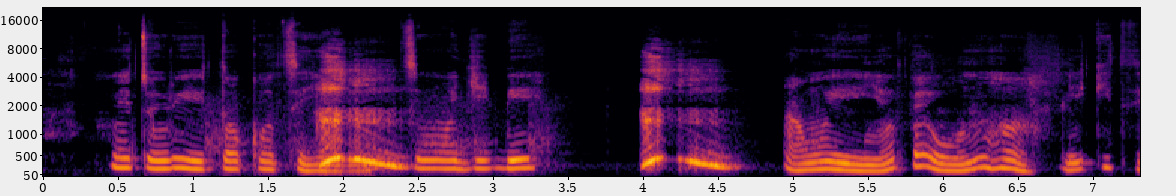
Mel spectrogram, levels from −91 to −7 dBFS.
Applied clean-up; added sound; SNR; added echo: neural mask model RNNoise.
